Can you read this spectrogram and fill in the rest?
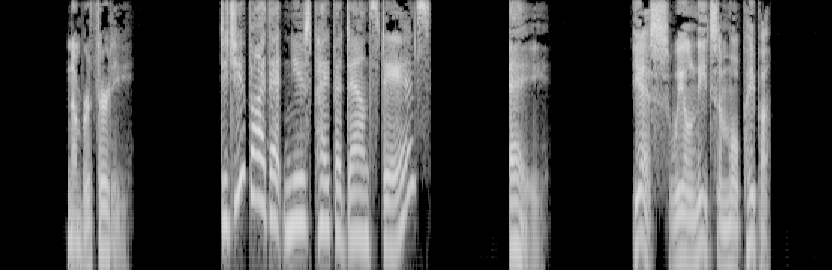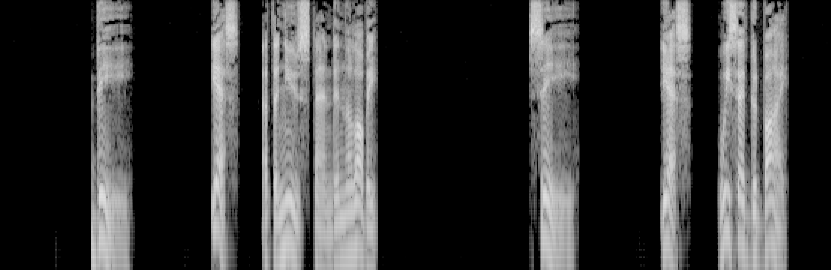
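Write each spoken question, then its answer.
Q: Did you buy that newspaper downstairs?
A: B: Yes, at the newsstand in the lobby.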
